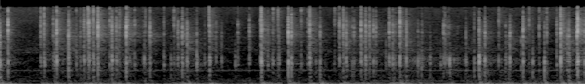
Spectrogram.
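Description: Long acrylic nails of both hands rapidly tap and scratch a flat, rectangular, hollow makeup palette shaped like a chocolate bar, with a shiny gold metallic plastic finish, lying on a pink tablecloth. The result is a dense run of quick, bright, clicky taps mixed with short scratchy strokes, each dying away almost instantly, over a steady low hum.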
